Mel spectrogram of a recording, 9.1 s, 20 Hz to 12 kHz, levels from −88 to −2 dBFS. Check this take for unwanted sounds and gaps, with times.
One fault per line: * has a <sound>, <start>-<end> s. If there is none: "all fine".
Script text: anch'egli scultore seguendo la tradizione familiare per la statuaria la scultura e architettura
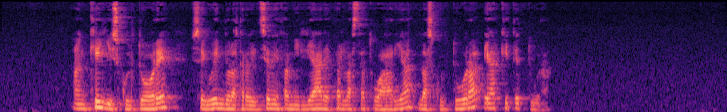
all fine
